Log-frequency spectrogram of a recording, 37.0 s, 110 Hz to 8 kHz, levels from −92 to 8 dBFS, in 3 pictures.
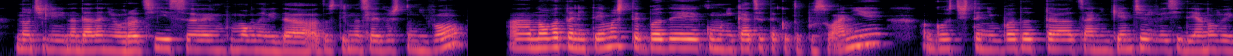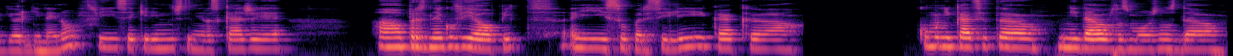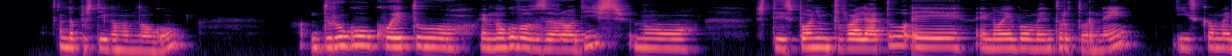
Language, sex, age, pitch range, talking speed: Bulgarian, female, 20-39, 190-220 Hz, 110 wpm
